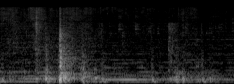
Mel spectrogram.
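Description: Background music with steady tones, over a few sharp clicks from a pan of popcorn kernels being stirred on the hob, the loudest about half a second in.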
